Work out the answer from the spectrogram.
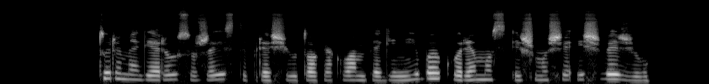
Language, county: Lithuanian, Vilnius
